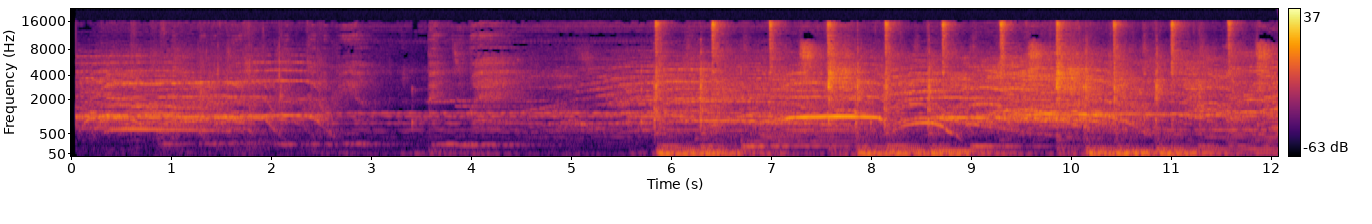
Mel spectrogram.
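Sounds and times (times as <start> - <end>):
audience cheering and screaming: 0.1 - 3.0, 4.9 - 12.0.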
